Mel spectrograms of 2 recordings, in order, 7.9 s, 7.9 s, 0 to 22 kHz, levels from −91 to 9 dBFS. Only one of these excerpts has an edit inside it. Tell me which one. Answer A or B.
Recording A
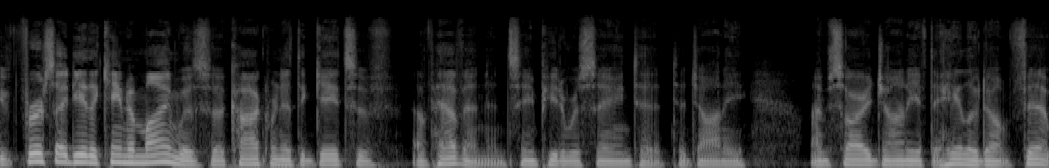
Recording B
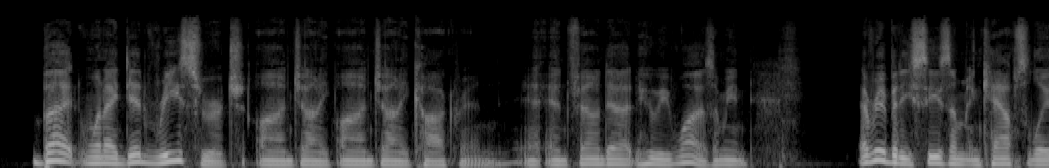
B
